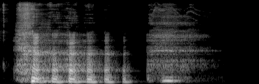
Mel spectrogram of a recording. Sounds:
Laughter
